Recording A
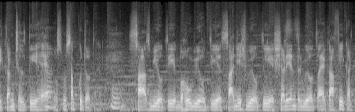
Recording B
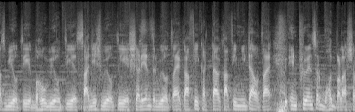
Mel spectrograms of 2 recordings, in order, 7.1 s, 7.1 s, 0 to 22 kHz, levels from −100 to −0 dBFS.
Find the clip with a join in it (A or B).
B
